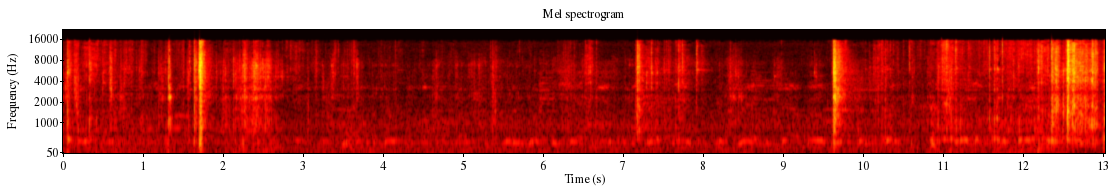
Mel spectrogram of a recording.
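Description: Kick scooter knocking and clattering on pavement in a few sharp, separate cracks, the loudest just under two seconds in and another near ten seconds. Faint voices in between.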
